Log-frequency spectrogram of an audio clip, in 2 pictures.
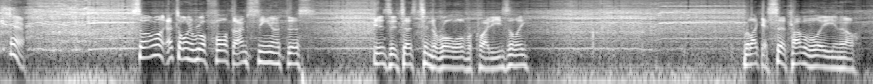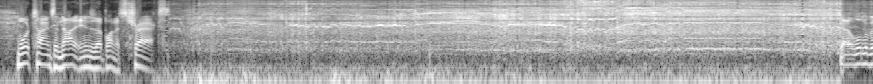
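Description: A small toy car's electric motor whines as it drives.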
